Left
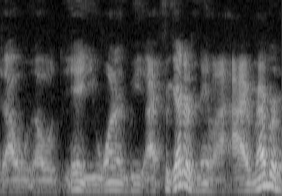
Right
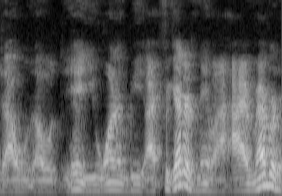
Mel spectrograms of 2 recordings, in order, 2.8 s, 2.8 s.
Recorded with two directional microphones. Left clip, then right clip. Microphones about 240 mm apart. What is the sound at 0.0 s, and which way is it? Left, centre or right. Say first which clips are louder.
Speech: right 6 dB; right.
